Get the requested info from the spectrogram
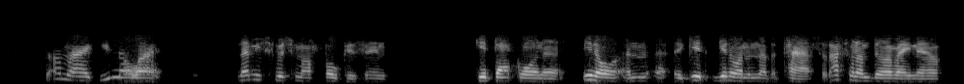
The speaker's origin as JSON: {"language": "English", "town": "Harlem", "region": "New York", "country": "United States", "said": "And I'm from Harlem, New York."}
